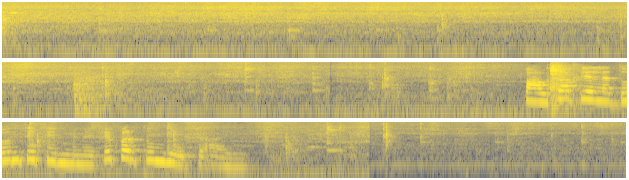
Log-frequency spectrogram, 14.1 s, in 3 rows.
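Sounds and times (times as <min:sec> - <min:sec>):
beans sizzling in hot oil: 0:00.0 - 0:14.0
spatula scraping against a pot: 0:10.6 - 0:14.0.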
